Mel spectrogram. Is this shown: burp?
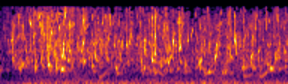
no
